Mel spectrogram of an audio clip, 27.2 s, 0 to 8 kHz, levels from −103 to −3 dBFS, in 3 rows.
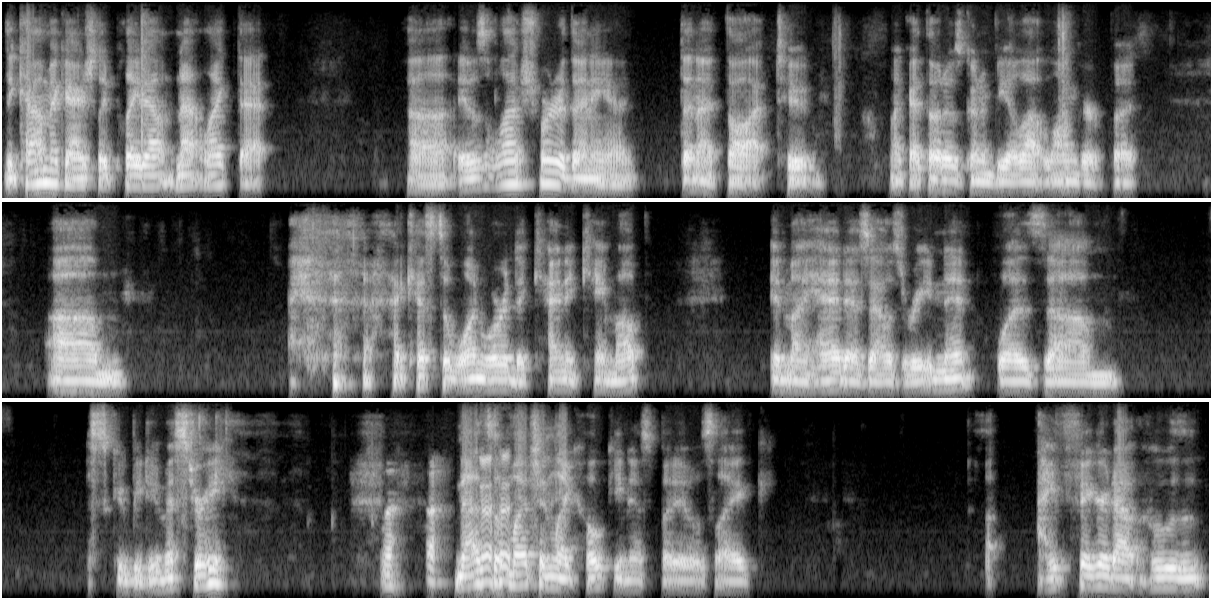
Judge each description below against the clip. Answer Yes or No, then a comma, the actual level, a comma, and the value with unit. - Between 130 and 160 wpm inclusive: Yes, average, 155 wpm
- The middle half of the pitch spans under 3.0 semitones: No, average, 3.5 semitones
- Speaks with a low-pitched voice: Yes, very low, 90 Hz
